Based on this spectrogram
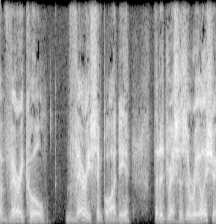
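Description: A man's bright, sharp tone with lively intonation and vocal fry. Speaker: radio show host, business consultant. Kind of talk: radio talk show.

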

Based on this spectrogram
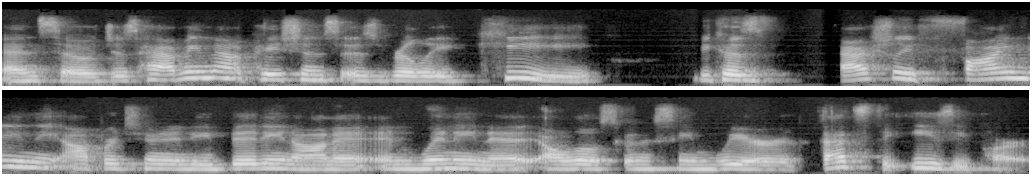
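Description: Lively intonation marks an unremarkable speaking voice. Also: woman, medium pitch for a woman, moderate pace. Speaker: federal contracting coach. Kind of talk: interview explaining business advice.

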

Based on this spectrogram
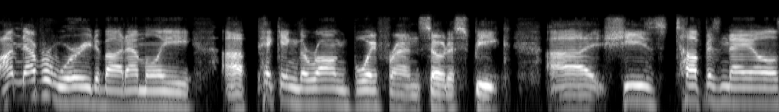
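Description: A man speaks at a very slow pace in a fairly high voice with a bright, sharp tone and ordinary pitch variation. The sound is dry and close with no echo, over a quiet background. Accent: American. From small-town US farm. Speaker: painting business owner. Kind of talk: interview testimony. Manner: hesitant, many fillers.

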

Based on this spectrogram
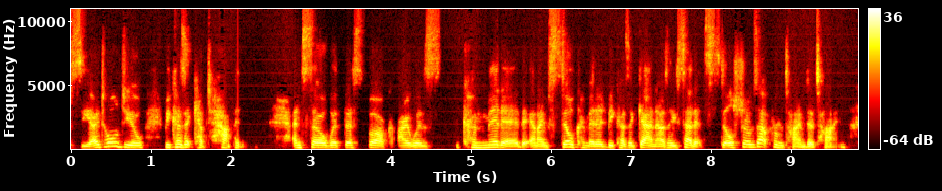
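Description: A woman speaks in an unremarkable speaking voice at medium pitch and a moderate pace, her intonation lively and the sound dry and close with no echo. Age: 40s. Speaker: author and ghostwriter. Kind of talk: interview.

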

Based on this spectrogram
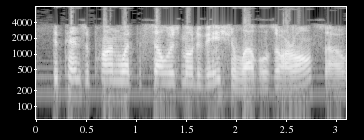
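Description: A fairly quick, energetic delivery with ordinary pitch variation over noticeable background noise. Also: man. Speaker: business broker. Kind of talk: radio interview. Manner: energetic, projecting radio voice.

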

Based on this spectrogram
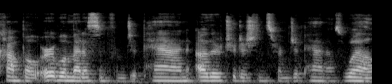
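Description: At a moderate pace, a woman with an American accent speaks in an ordinary speaking voice at a fairly low pitch. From US, Utah (Salt Lake City). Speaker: acupuncturist and researcher. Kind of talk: interview.

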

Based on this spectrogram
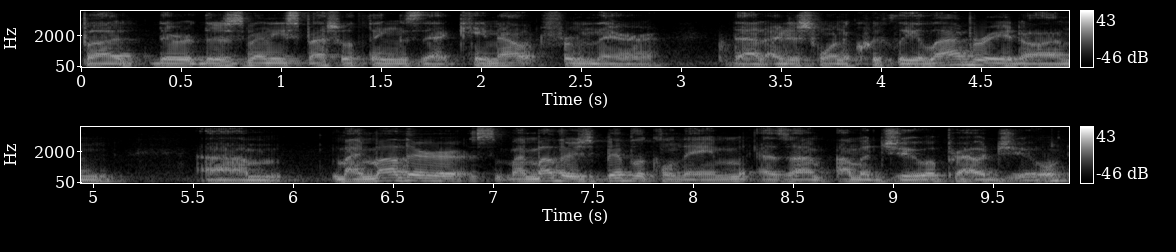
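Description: Noticeable background noise accompanies a speaker with an American accent who keeps a moderate pace, very even loudness and ordinary pitch variation. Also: man, fairly low pitch for a man. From New York suburbs. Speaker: social media consultant. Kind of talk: interview.

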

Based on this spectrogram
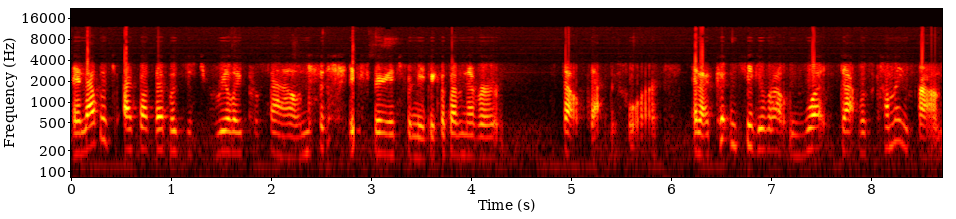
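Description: A woman speaks in a normal speaking voice with an American accent. Her pitch is medium, her pace moderate, and her pitch variation ordinary. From Connecticut. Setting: phone call.

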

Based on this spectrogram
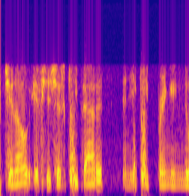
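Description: A man with an American accent, fairly even intonation and noticeable background noise. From US Northeast, Boston. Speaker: environmental nonprofit president. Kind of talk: radio interview.

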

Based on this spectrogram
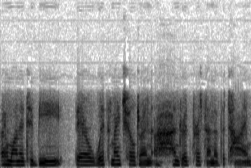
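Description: A woman with an American accent over noticeable background noise. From Spokane, Washington. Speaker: adoption professional. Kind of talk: interview. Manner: halting.

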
